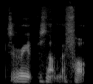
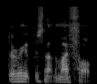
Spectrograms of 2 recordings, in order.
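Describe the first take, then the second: First: It sounds flat and mechanical, just going through motions. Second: The same.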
